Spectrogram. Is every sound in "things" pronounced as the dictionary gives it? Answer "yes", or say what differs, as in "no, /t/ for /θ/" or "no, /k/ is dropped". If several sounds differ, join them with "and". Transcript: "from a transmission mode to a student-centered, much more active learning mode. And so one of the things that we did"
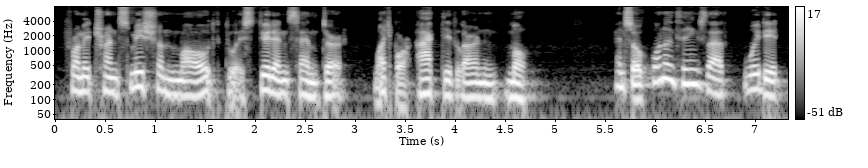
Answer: yes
